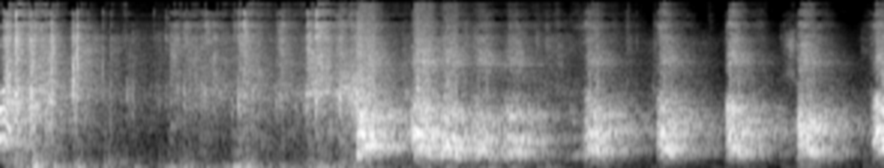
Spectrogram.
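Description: A dog barks repeatedly at an intruder during a personal protection search exercise, loud close barks coming in a steady rhythm, with thumps and some scuffling early on.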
